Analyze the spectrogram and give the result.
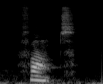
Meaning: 1. cleft, fissure, crack (in rock) 2. split, crack (in wood) 3. slit, slot 4. slit (in skirt), vent (in jacket etc.) 5. fissure 6. lunge 7. crack, slit (vulva)
- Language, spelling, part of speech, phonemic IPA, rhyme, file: French, fente, noun, /fɑ̃t/, -ɑ̃t, LL-Q150 (fra)-fente.wav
